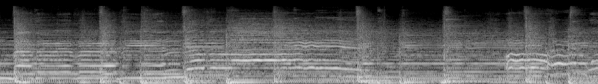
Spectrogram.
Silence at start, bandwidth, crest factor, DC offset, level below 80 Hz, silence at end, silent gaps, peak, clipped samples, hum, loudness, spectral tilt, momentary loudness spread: 0 s; 16.5 kHz; 14 dB; under 0.1%; -26 dBFS; 0 s; none; 0 dBFS; under 0.1%; none; -14 LUFS; -5.5 dB/octave; 5 LU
